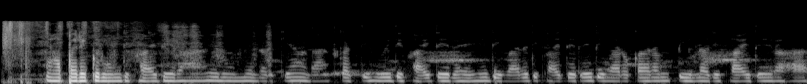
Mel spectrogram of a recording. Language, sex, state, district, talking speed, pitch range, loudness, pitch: Hindi, female, Chhattisgarh, Sukma, 225 wpm, 155-165 Hz, -23 LUFS, 160 Hz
